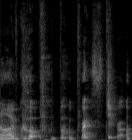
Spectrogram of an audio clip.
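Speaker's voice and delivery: play-acted smug gloating, slow, high, savoured, drawn out. Retelling one character gloating to another in the street: imitating gloating.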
